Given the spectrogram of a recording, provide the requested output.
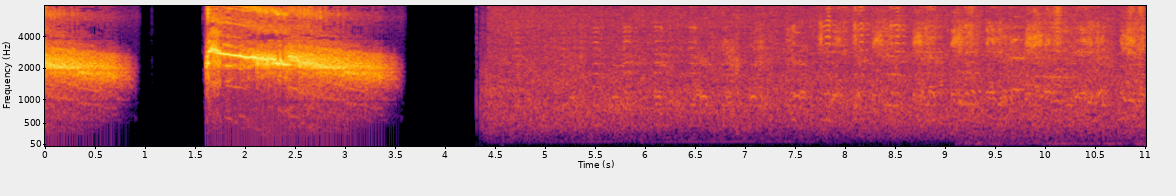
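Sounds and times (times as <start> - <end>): flamingos honking: 4.4 - 11.0.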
